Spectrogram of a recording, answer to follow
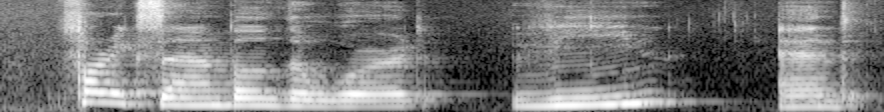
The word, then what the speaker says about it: Wien: IE is a long E in German.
